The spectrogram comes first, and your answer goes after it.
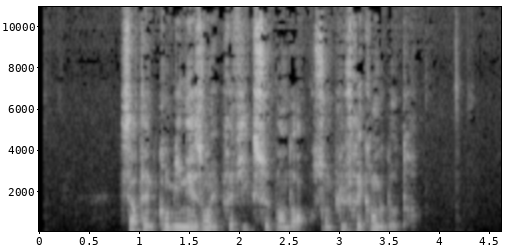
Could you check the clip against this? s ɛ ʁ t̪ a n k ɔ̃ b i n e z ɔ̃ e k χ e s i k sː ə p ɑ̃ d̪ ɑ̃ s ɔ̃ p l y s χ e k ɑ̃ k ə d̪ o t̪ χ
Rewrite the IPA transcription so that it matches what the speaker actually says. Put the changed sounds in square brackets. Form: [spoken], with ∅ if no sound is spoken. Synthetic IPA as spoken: s ɛ ʁ t̪ [ɛ] n k ɔ̃ b i n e z ɔ̃ e [p] χ e [f] i k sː ə p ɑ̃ d̪ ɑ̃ s ɔ̃ p l y [f] χ e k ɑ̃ k ə d̪ o t̪ χ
